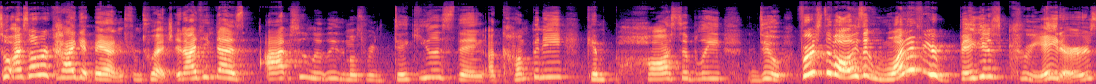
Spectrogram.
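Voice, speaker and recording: A woman with a Southern Californian accent speaks at a moderate pace in a high, raised, projected voice, her tone animated. Her loudness swings widely, and her pitch swings very wide. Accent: Valley Girl. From Arizona. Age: 20s. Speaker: live streamer. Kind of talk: casual live stream chat. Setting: live stream.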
